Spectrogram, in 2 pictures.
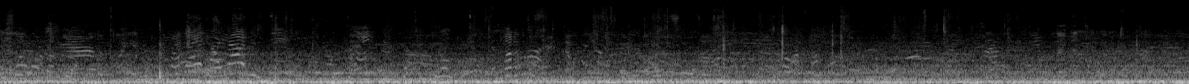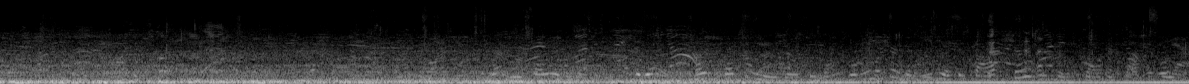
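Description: A crowd chatters outdoors, with many voices of men and women nearby.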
